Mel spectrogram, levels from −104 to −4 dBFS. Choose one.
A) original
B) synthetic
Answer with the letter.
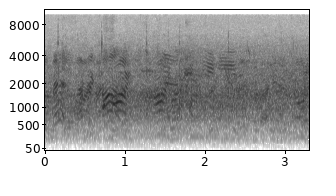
A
